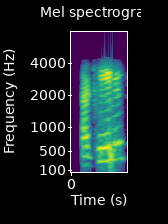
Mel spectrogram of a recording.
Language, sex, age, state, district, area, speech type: Maithili, female, 60+, Bihar, Araria, rural, conversation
